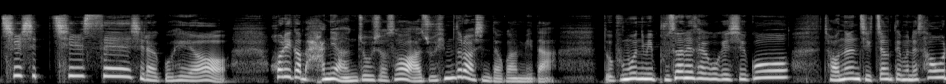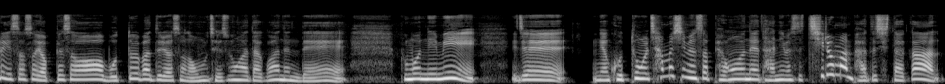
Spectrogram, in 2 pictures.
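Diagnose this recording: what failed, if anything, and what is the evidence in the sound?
Nothing failed; no fault is audible in the speech.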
